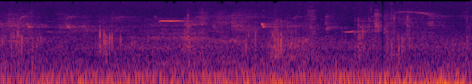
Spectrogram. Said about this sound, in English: It's pretty birdy out here today. Meaning, lots of birds. Lots of bird action. Lots of bird noises. Birds hopping through the underbrush often sound like marmots, and so I keep looking for things and they just turn out to be birds.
